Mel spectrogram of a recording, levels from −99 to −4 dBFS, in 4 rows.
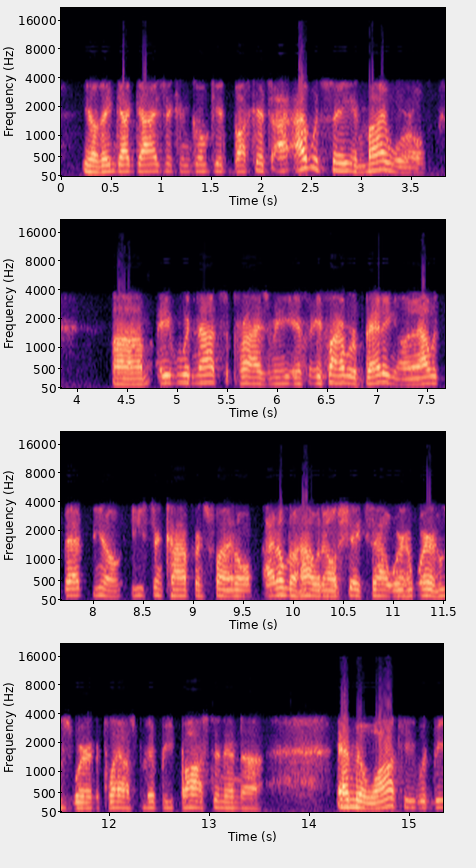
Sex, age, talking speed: male, 40-59, 240 wpm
